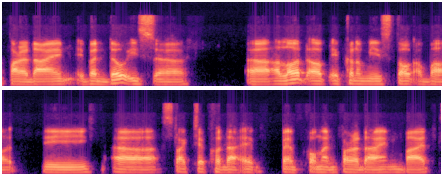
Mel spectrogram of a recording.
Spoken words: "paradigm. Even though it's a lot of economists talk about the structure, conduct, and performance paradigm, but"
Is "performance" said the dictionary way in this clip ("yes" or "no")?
no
